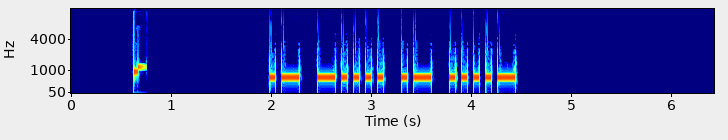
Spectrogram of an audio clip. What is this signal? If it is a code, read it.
Morse code, heard as a keyed tone, about 20 wpm, 700 Hz. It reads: A6A4
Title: All Cut Numbers - 4-Digit 20wpm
